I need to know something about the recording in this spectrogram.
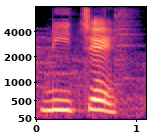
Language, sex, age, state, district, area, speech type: Urdu, female, 30-45, Uttar Pradesh, Lucknow, urban, read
